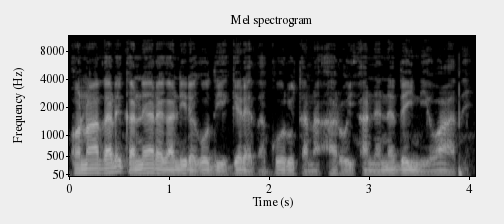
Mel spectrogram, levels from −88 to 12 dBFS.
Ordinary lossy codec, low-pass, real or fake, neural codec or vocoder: none; 10.8 kHz; real; none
